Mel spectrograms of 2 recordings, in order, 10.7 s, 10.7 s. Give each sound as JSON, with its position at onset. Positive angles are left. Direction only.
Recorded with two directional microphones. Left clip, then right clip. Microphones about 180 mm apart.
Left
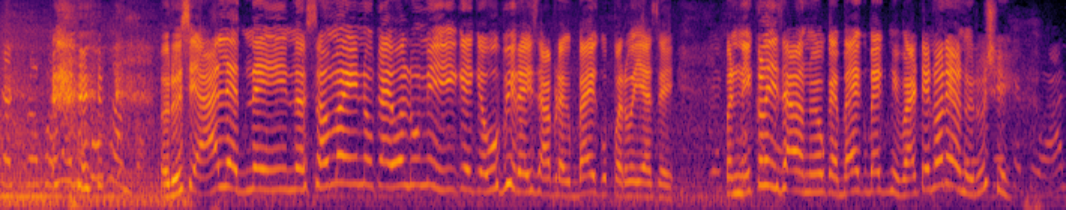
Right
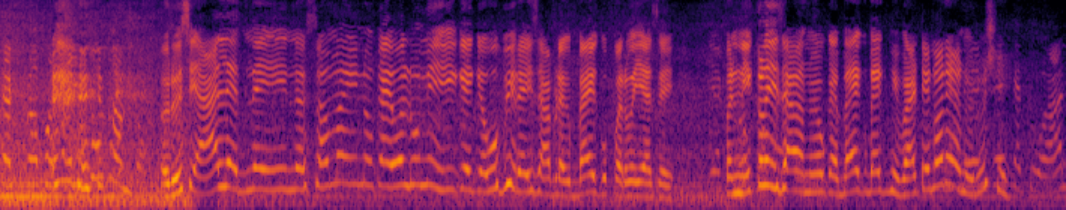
{"t": 0.3, "sound": "speech", "side_deg": -15}
{"t": 3.8, "sound": "speech", "side_deg": -5}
